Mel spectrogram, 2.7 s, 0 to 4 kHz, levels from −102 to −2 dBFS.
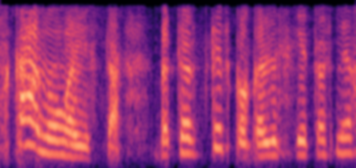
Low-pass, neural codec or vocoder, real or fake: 3.6 kHz; codec, 16 kHz, 4 kbps, FreqCodec, smaller model; fake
